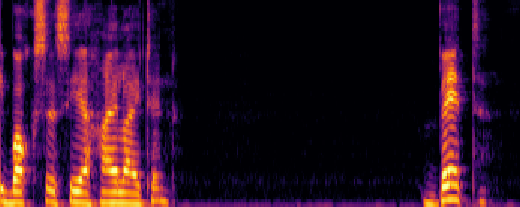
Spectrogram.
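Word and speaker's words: ב: If there is no dot, this is vet. If there is a dot, it's bet.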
